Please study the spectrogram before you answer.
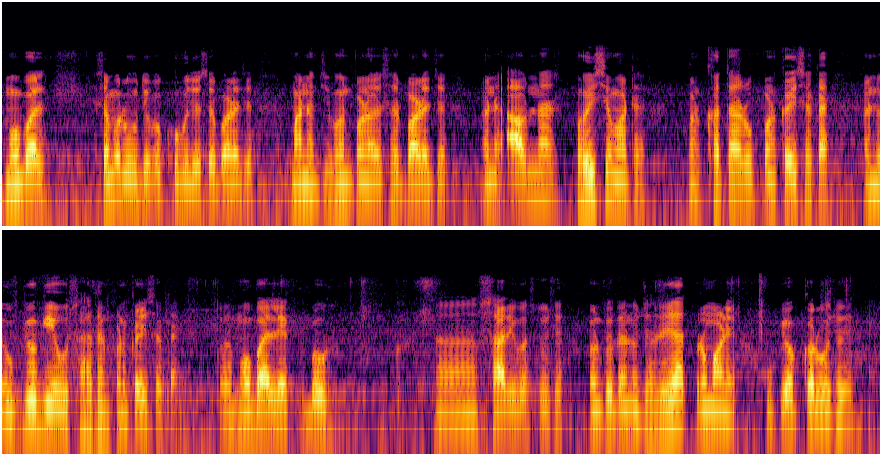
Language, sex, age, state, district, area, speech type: Gujarati, male, 18-30, Gujarat, Morbi, urban, spontaneous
